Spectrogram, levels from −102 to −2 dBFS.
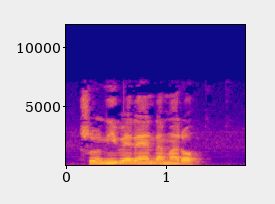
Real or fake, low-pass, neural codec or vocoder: real; 7.2 kHz; none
